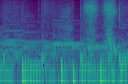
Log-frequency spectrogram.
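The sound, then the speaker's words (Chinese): An uncle gives two quick, airy sniffs through the nose, hissy and breathy, one right after the other, over a steady low background hum. “叔叔吸了吸鼻子”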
